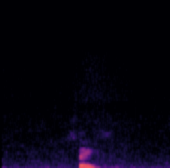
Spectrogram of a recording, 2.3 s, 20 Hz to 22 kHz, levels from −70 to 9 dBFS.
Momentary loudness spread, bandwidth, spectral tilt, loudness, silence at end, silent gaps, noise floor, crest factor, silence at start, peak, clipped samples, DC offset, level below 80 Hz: 26 LU; 16.5 kHz; -7 dB/octave; -28 LUFS; 0.95 s; none; -54 dBFS; 22 dB; 1.05 s; -12 dBFS; under 0.1%; under 0.1%; -66 dBFS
